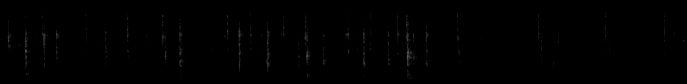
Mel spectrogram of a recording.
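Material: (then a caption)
Plastic. Long fingernails type steadily on a black Qwerkywriter S retro mechanical keyboard with round plastic keycaps. A quick run of sharp, bright clicks and clacks, each dying away almost at once with no low thump, briefly thins out near the five-second mark before picking back up.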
